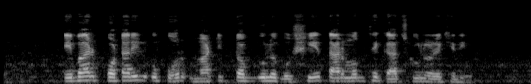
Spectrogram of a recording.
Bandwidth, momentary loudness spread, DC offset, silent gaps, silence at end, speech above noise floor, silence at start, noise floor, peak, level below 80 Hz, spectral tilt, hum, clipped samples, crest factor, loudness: 11.5 kHz; 10 LU; under 0.1%; none; 0.6 s; 29 dB; 0.65 s; -55 dBFS; -8 dBFS; -64 dBFS; -5 dB/octave; none; under 0.1%; 18 dB; -26 LUFS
